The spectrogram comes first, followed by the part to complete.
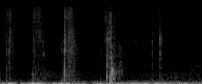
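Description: A tarot deck being shuffled and handled, heard as a run of short, crisp card clicks and flicks, as a card is drawn from the deck and laid on the table.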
